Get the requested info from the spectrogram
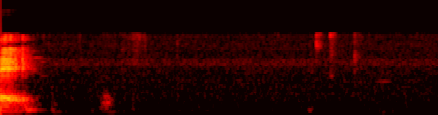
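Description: Faint clicks of a pen on paper as writing stops and the pen is lifted away: one soft tap about half a second in and a couple of tiny sharp clicks past the middle, otherwise near silence.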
